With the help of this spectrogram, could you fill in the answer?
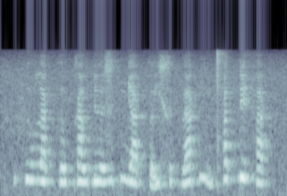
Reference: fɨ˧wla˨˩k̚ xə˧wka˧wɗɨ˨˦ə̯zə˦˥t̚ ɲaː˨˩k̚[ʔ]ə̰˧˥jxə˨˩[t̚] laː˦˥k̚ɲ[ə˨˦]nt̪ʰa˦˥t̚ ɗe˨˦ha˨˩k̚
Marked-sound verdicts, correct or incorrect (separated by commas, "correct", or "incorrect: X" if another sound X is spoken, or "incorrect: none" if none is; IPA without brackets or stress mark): correct, correct, incorrect: ə̰˧˨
